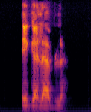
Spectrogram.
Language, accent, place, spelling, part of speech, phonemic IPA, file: French, France, Lyon, égalable, adjective, /e.ɡa.labl/, LL-Q150 (fra)-égalable.wav
- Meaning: comparable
